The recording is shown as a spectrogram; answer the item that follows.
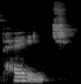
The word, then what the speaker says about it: page: make it long but it also makes that g say j right so we put the rainbow j or bridge day whichever one you like and we make the a long and this word is page right i have my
